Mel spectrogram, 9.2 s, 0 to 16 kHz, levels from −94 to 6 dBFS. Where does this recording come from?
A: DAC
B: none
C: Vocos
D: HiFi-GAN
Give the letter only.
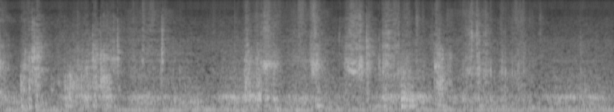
C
